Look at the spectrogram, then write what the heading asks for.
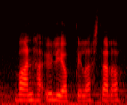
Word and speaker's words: Vanha Ylioppilastalo: The venue is really, really hard to pronounce. What's it called? Vanha Ylioppilastalo.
